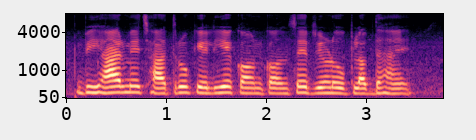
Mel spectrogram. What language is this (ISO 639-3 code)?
hin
